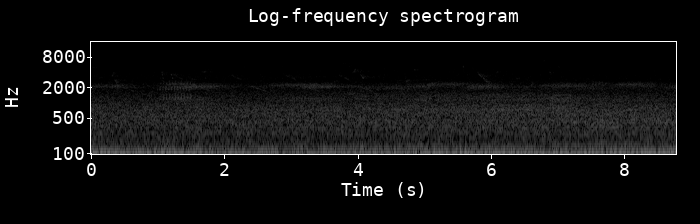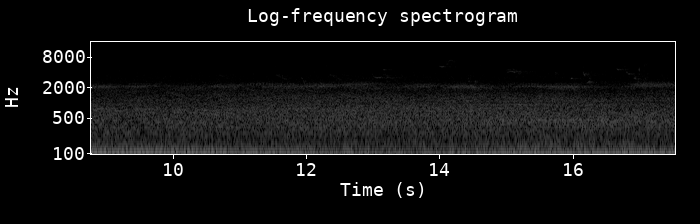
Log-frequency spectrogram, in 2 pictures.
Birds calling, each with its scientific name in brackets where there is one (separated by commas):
unidentified bird, Gray Catbird (Dumetella carolinensis)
